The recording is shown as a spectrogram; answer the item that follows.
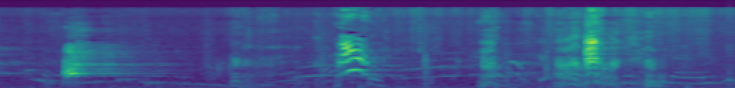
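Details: Two Beagle puppies playing together give short, high, rising yips and squeaky barks, spaced a couple of seconds apart.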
